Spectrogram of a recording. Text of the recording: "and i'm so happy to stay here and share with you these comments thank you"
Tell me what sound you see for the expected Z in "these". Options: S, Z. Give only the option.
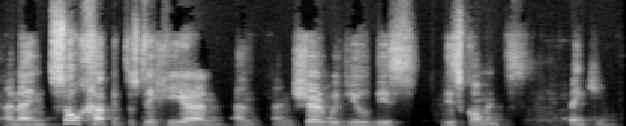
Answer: S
